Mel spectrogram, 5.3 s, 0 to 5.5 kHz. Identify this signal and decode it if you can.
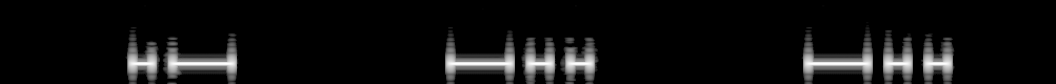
Morse code, heard as a keyed tone, about 12 wpm, spaced as for 6 wpm, 650 Hz. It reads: ADD
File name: Engelske ord 12-6 wpm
